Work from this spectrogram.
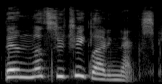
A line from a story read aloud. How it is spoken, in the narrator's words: King Gizu said cheerfully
